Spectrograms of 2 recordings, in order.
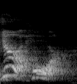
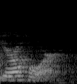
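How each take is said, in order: First: It is yelled loudly and angrily. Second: It is said calmly and matter-of-factly.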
